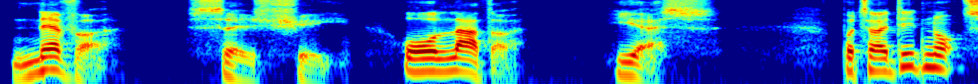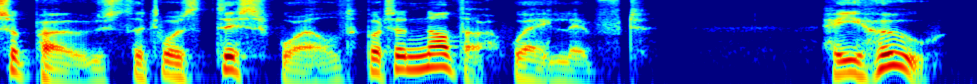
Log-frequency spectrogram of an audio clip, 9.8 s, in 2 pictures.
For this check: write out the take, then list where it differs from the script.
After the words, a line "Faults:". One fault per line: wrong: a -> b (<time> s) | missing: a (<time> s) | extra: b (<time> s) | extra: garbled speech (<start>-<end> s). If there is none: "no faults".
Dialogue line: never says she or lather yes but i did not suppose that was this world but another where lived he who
never says she or lather yes but i did not suppose that was this world but another where lived he who
Faults:
no faults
